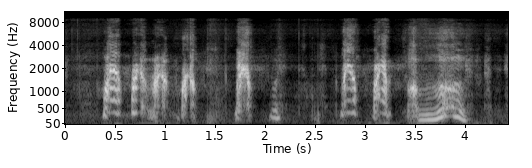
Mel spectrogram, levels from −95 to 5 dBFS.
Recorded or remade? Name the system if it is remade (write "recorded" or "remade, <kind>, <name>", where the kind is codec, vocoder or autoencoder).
remade, codec, SNAC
